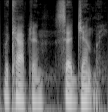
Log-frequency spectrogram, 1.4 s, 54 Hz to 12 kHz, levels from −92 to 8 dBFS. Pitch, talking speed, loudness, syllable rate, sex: 95 Hz, 180 wpm, -22 LUFS, 4.7 syllables/s, male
